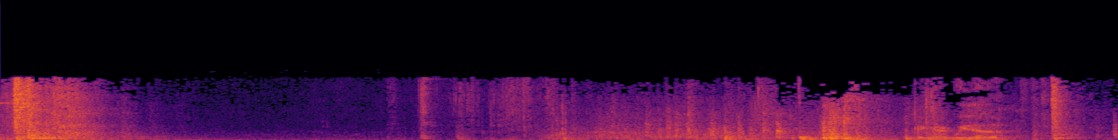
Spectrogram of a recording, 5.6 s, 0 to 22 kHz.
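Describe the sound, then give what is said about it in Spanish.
A door being opened in a building over 100 years old, leading into an artist's studio, heard as several clunks and scrapes over a steady background hiss. “abre la puerta”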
